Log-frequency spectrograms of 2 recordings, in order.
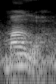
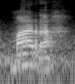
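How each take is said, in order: First: It is said with inland Terengganu dialect pronunciation. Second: It is said with standard Malay pronunciation. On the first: "akan berbeza bunyinya" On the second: "bahasa baku"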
